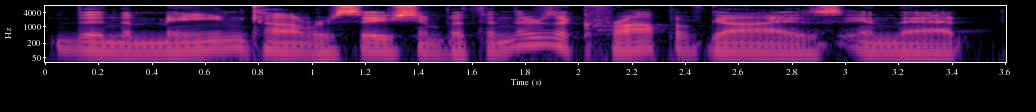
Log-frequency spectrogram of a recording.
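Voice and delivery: usual speaking voice

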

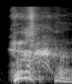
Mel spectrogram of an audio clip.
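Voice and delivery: sudden sharp sneeze; a real sneeze caught on the mic; sneezing. Real, not acted. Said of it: "I just sneezed right".

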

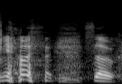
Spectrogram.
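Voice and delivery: normal talking voice

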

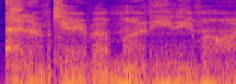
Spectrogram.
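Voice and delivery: defeated whisper. Acted. The hero turning on his boss, whispered.

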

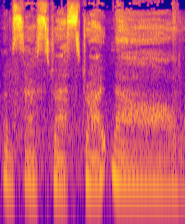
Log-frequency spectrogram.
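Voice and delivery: low, soft, slow weary sigh of a stressed person; mock stressed moan. Mocking how we sound when we say we're stressed. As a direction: droop into a tired complaint. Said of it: "How often do we say the word stress?".

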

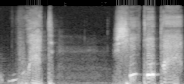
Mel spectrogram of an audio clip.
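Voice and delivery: very high, incredulous squeak; mock disbelief. Onlooker seeing what she did, squeaky disbelief. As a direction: shoot way up in pitch, stretched out, astonished.

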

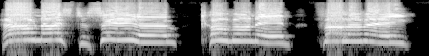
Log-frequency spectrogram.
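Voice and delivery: loud, high bellowed welcome; booming giant. A narrator's reading. Giant wizard welcomes a small visitor in, booming. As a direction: boom every phrase like a giant host. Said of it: "he boomed in a voice that made my head spin".

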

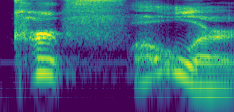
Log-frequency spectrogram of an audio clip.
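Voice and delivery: slow, stretched echo of the name; mock-savour the name slowly; playfully elongated repeat; drawn-out name.

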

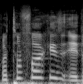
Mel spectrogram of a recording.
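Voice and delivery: very high mimicked squeal; laughing girlfriend imitation. Girlfriend asks about the ring, imitated laughing squeal. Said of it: "she keeps laughing".

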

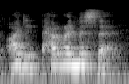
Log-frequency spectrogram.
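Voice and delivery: high, stunned self-quote; amazed disbelief. Retold or imitated. Telling a friend about the coach news, high amazed disbelief. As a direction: act floored you missed the news. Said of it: "And I'm like".

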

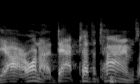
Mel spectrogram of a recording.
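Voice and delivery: loud, high, hammed-up Southern accent; mock Southern accent. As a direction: belt out a mocking fake Southern twang. Mocking someone faking a Southern accent.

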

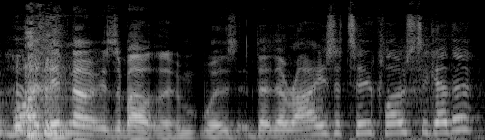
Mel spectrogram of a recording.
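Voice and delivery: high and loud, laughing through the words; laughing while speaking. Real, not acted. Laughing as he tells friends about the locals.

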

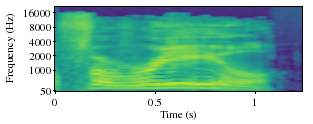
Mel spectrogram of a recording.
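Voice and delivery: For real said fur real, loud and high; mock street fur real. Shown as a demonstration. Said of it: "F U R R E A L".

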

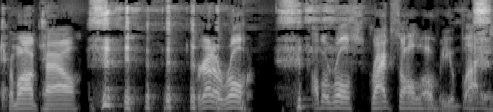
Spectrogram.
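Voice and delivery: lightly put-on wrestling boss swagger; a hint of a blustering boss impression; Vince McMahon. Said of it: "Let me use my Vince McMahon voice".

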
